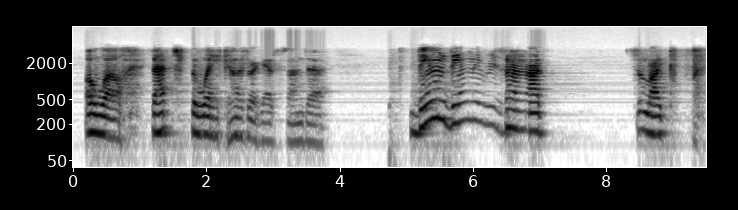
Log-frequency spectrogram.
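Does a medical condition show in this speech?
Yes: multiple sclerosis.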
